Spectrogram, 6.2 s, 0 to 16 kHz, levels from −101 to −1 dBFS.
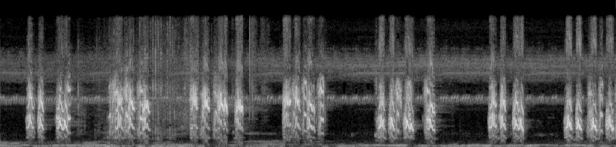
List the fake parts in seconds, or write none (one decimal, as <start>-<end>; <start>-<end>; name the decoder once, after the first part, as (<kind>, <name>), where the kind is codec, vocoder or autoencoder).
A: none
